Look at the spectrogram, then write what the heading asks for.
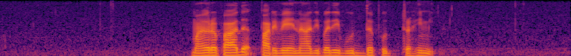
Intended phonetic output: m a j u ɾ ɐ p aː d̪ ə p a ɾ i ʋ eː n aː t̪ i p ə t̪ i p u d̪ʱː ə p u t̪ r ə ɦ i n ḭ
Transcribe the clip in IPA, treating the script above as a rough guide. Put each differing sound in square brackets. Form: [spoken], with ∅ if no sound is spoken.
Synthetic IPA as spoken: m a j u ɾ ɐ p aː d̪ ə p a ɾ i ʋ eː n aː [d̪] i p ə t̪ i [b] u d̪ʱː ə p u t̪ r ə ɦ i [m] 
